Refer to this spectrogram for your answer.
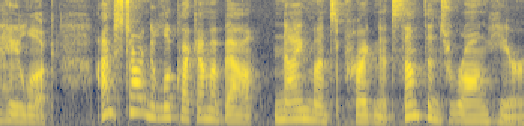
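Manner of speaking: ordinary talk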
